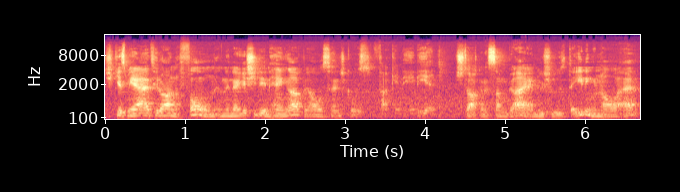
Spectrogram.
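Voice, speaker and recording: A man talks at a very fast pace in a very deep, low voice with ordinary pitch variation. Audible room echo and noticeable background noise fill the recording. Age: 30s. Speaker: amateur rapper. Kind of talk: video message. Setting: at home, indoors. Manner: rambling, halting.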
